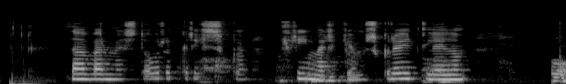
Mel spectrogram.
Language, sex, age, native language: Icelandic, female, 12, Icelandic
